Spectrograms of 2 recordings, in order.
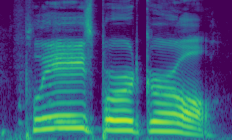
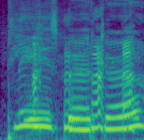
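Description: First: It is said in a normal-pitched voice. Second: It is said in a put-on high voice. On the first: The speaker calls it wrong. "I forgot. I wrote high voice" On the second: The speaker calls it right. "I can't do a high voice"

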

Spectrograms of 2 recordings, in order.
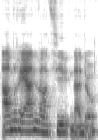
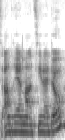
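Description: First: The name is said slowly. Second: The name is said at normal speed.

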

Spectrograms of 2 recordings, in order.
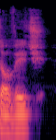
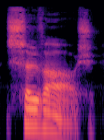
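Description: First: It is said to sound like sausage. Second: It is said in a cool, French-sounding way. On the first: "as in sausage" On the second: "I've gone for the coolest possible pronunciation of that name"

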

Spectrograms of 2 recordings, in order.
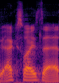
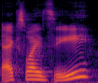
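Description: First: The final letter is said the British way. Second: The final letter is said the non-British way. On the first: "James will be like, you know, we'll just do XYZ" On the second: "I'm like"

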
